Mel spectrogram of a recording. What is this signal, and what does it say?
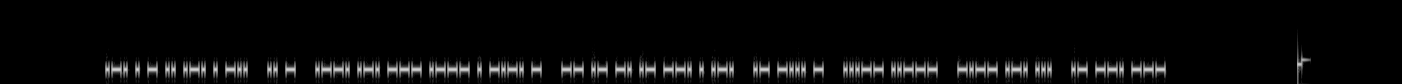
Morse code, heard as a keyed tone, about 37 wpm, 700 Hz. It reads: RETIRED IT PROJECT MANAGER ABT 32 YRS AGO
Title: Practice QSO - Exchange 3 - More Info - 40wpm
